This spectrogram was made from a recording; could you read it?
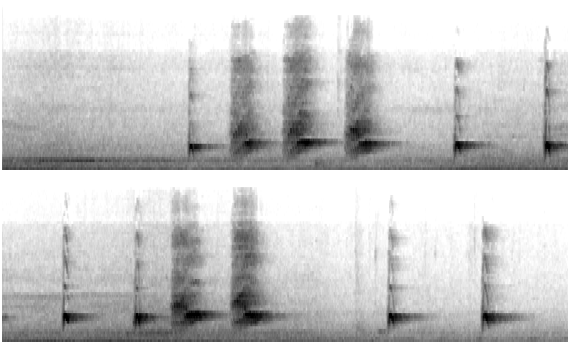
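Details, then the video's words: Cucak cungkok (blue-winged leafbird), prized by songbird enthusiasts as a master for its skill at copying other birds: rhythmic bright chips mixed with rasping broadband bursts, about a dozen notes in quick succession over soft background noise. "MASTERAN BURUNG BERKICAU "CUKOK""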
